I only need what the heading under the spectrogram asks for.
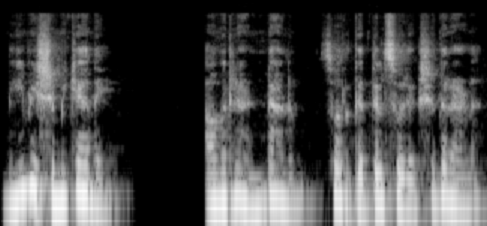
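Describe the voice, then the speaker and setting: A woman's voice: medium pitch, steady tone, measured pace, warm tone, slightly rough, muffled recording. A woman reading a teasing, caring young man. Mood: comforting. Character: affectionate teasing young man, warm-hearted.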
